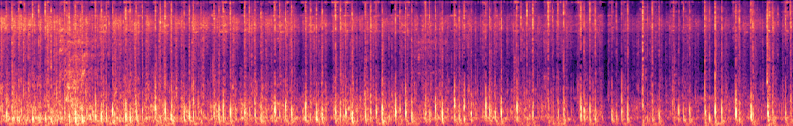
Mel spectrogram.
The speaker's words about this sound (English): Captain, single rider approaching. Yeah, I see him. Looks like Gorse.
